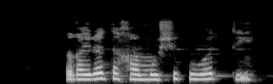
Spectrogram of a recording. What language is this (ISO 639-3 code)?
pus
